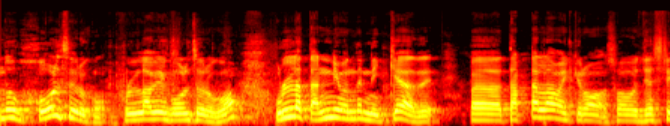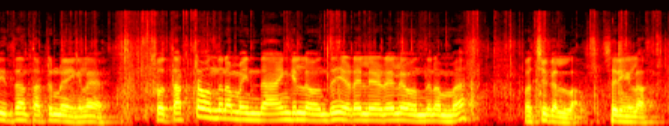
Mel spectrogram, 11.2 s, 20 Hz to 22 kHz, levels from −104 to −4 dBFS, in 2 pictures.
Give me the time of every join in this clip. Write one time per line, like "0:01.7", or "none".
none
